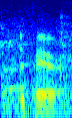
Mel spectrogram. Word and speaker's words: Des Peres: And Mike is from Des Peres, Missouri. That's D E S P E R E S, Des Peres.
